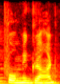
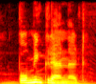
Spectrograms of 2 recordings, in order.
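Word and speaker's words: pomegranate: कुछ लोग इसे पोमीग्रांट बोलते हैं लेकिन वो ठीक प्रोनाउंसिएशन नहीं है। पोमीग्रेनेट इज the right pronunciation.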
